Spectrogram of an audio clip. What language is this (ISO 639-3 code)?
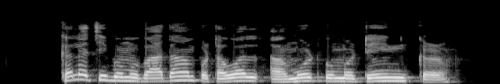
pus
